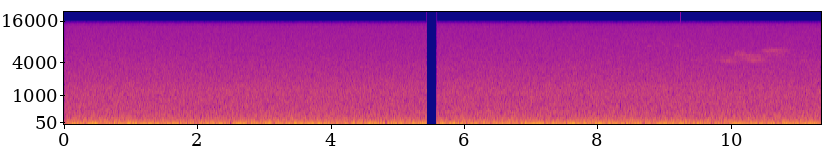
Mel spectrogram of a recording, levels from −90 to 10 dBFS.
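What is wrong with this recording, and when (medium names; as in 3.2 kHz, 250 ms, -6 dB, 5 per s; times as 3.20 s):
5.44–5.59 s: dropout 153 ms
9.25 s: pop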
